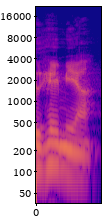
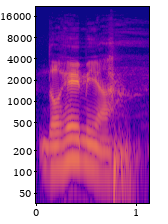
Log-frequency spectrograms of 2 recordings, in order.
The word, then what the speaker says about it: 느헤미야: 마시고 편안하게 해서 편안하게 두 번째 특징은요 으 발음이 잘 안 돼 으 진짜 가냥 한번 볼까요 옆 사람과 한번 이렇게 인사해 보겠습니다 느헤미아 미 편안하게 해보세요 노헤미안 노헤미안 하는 분들 있죠 노헤미안 어떤 분들은 막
